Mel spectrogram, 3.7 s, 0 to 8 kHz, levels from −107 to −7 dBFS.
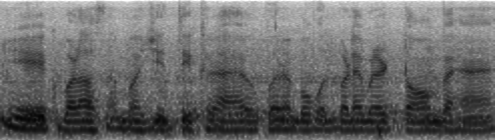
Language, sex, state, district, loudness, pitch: Hindi, male, Bihar, Gaya, -16 LUFS, 135 Hz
